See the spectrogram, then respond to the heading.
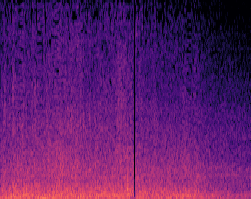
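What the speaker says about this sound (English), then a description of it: "The engines are fired up." Stock car engines roar at Dover as the field rolls off for the start of a Sportsman Series race, a dense, steady wall of rumbling engine noise like surf or wind with no clear individual cars standing out.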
